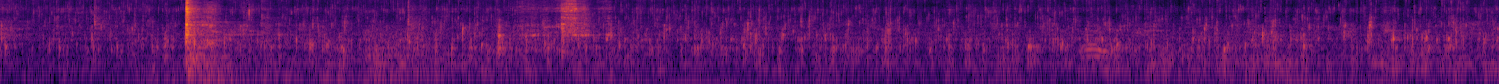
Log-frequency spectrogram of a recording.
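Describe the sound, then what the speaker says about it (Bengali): Fried pangas fish pieces slide into simmering spicy curry gravy with potatoes, giving a sharp splash or two followed by a steady bubbling, sizzling hiss that carries on throughout. "ভেজে রাখা মাছের পিসগুলো ছেড়ে দেবো ঝোলের মধ্যে"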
